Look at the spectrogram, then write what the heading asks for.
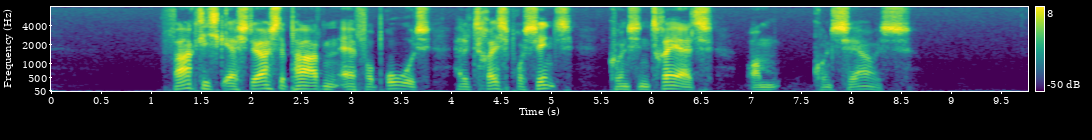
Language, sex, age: Danish, male, 64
